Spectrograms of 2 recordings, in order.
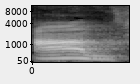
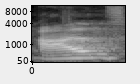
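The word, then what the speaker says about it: alms: फॉर यानी के लिए आम्स यहां प एल को नहीं पढ़ेंगे आर्म्स नहीं बोलेंगे आर्म्स आम का मतलब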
